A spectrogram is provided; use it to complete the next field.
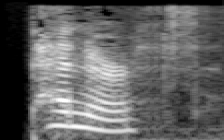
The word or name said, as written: pennorth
